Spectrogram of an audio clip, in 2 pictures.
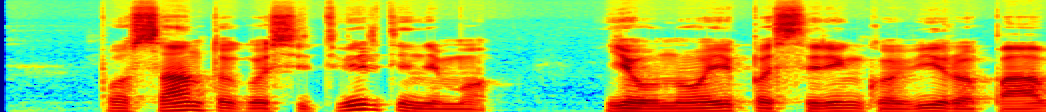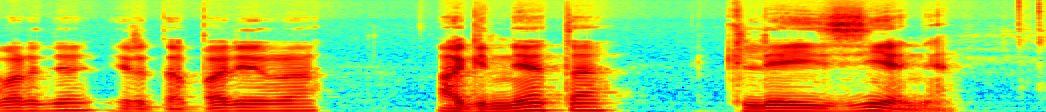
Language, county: Lithuanian, Kaunas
